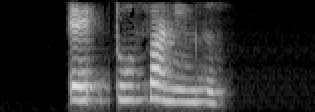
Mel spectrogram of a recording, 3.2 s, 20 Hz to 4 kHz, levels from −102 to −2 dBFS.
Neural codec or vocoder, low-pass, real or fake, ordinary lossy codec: codec, 16 kHz, 0.8 kbps, ZipCodec; 3.6 kHz; fake; AAC, 24 kbps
